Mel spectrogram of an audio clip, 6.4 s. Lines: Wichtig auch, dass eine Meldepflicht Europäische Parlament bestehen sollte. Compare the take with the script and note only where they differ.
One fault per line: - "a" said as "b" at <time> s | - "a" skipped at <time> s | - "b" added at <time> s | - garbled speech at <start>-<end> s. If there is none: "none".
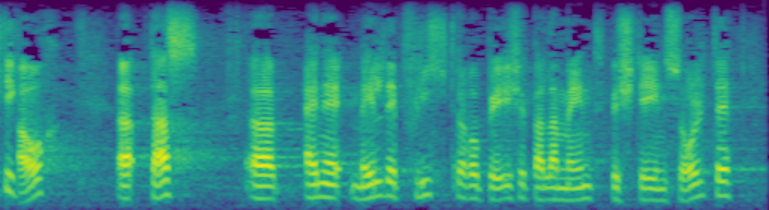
none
